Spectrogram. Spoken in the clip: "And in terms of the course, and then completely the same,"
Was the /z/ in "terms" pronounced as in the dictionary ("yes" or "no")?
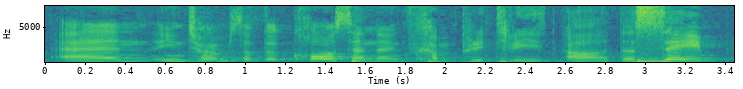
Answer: no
